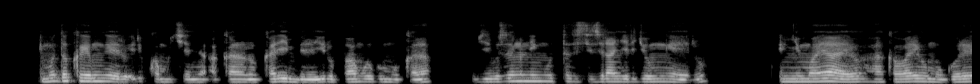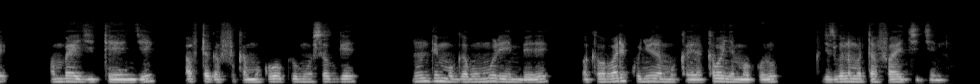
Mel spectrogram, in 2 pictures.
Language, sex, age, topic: Kinyarwanda, male, 18-24, government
